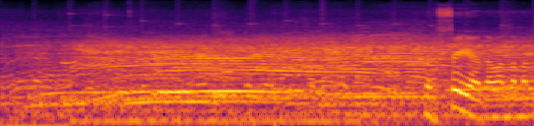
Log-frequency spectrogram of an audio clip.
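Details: Feeder cattle of the Peranakan Ongole breed held for sale; one long, even, tonal moo sustained for about a second, then a shorter bending call near the end, with music playing underneath.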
